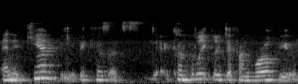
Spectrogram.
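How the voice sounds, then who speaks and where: A woman's medium-pitched voice with a German accent, audible room echo around it. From Germany. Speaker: architect and business founder. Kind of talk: Q&A after a lecture. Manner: halting, many fillers.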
